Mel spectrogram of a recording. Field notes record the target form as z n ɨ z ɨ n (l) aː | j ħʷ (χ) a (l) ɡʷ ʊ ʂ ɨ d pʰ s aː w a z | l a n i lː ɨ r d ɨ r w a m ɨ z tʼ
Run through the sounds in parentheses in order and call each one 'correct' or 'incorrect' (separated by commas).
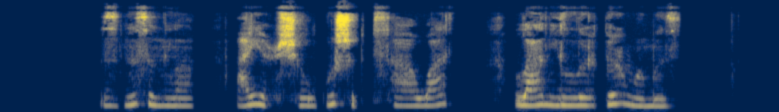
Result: correct, incorrect, correct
